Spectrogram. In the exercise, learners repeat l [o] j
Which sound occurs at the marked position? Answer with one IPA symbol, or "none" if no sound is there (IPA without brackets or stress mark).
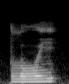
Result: u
